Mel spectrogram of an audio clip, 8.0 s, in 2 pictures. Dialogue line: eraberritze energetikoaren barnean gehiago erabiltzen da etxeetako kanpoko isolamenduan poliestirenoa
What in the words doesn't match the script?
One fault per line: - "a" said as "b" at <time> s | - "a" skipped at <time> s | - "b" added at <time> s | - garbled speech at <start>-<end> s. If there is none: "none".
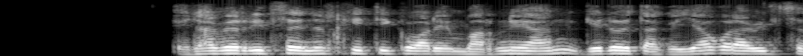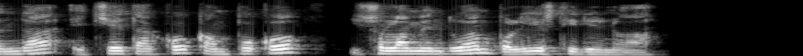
- "gero eta" added at 3.0 s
